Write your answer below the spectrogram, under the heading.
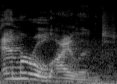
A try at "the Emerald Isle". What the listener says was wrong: The Emerald Isle, not island. That's Isle.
